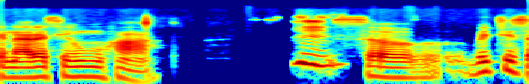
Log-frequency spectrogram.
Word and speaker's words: Narasimha: So Narasimha is correct. Narsimha or Narsimha. So as you told, it is correct that in south they pronounce Narsimha, or in north they pronounce Narsimha, but both are not correct according to Okay. Panini grammar. It's not Okay. like they are saying something wrong, but it's not correct according to Panini grammar.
